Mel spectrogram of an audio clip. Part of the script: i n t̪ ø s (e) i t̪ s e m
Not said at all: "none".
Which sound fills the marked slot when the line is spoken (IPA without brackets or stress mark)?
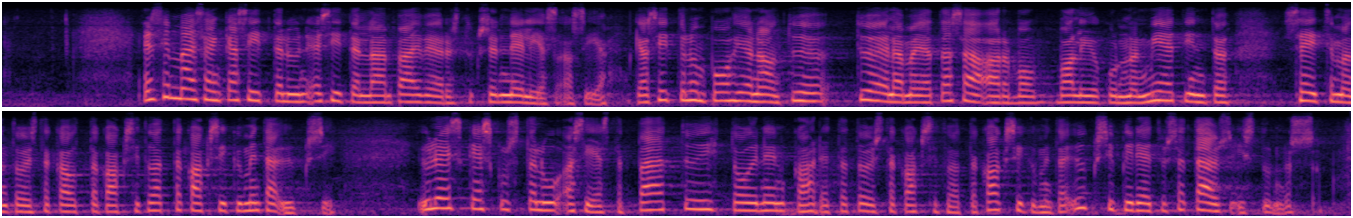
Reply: e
